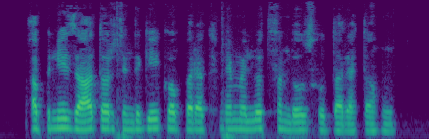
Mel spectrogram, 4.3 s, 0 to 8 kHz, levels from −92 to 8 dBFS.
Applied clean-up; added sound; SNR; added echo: neural mask model RNNoise.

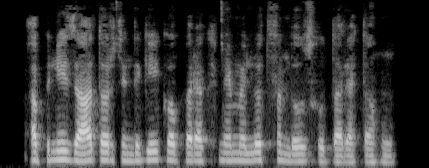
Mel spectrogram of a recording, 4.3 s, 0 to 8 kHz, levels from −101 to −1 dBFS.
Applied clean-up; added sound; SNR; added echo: neural mask model Resemble Enhance denoiser.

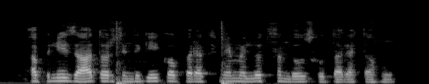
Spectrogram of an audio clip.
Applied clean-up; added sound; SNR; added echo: classical method Wiener filter.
